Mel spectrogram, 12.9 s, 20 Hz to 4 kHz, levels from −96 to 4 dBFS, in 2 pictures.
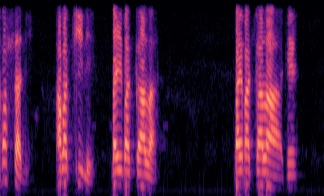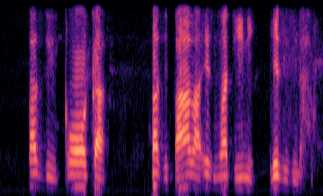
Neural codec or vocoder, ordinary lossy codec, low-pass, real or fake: none; none; 3.6 kHz; real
